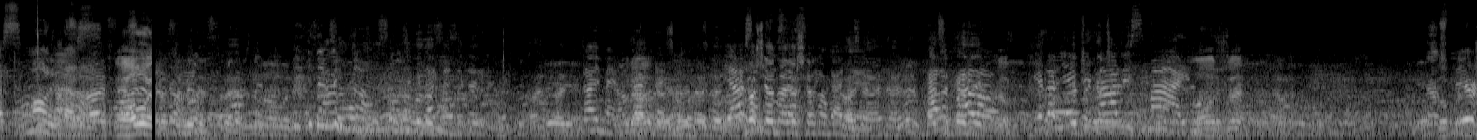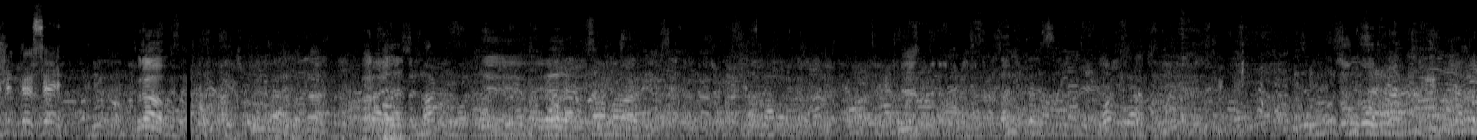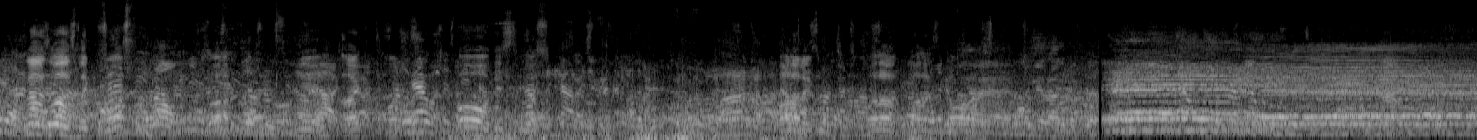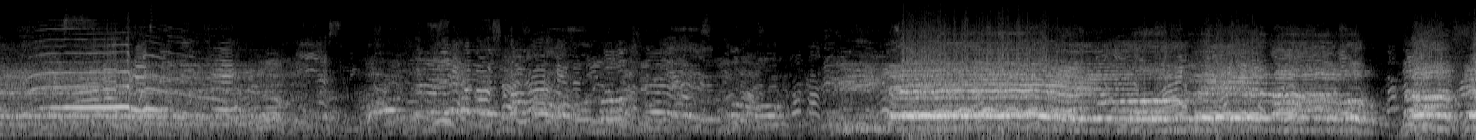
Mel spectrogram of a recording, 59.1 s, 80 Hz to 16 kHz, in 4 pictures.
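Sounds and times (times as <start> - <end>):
crowd chatter: 0.0 - 59.0.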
